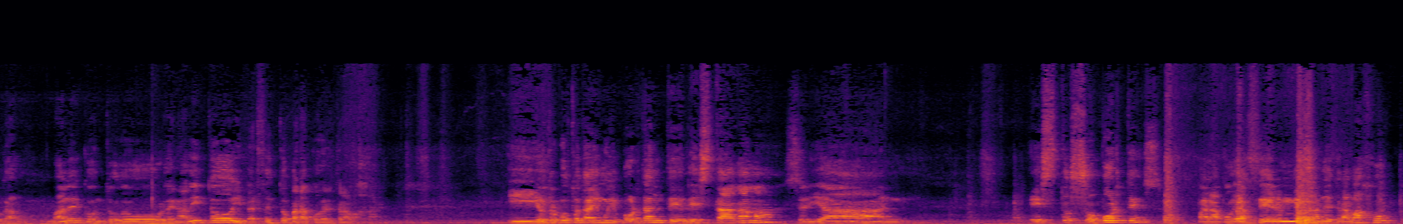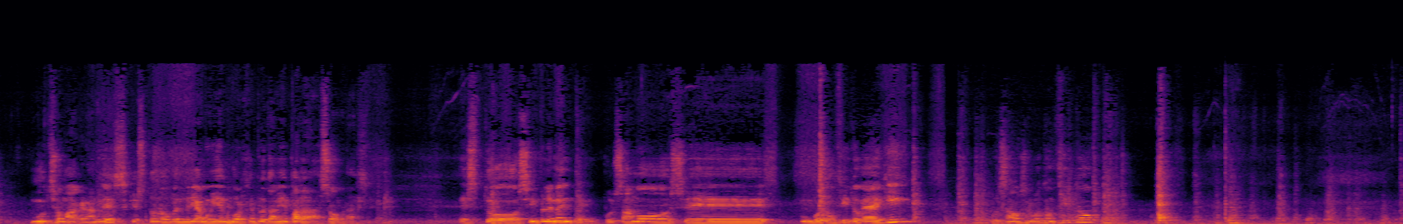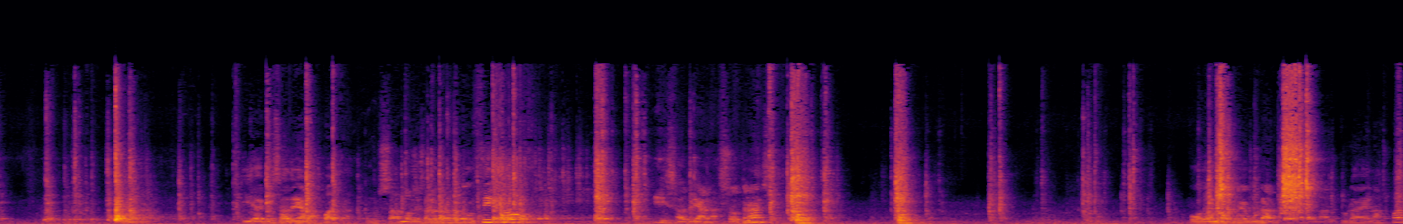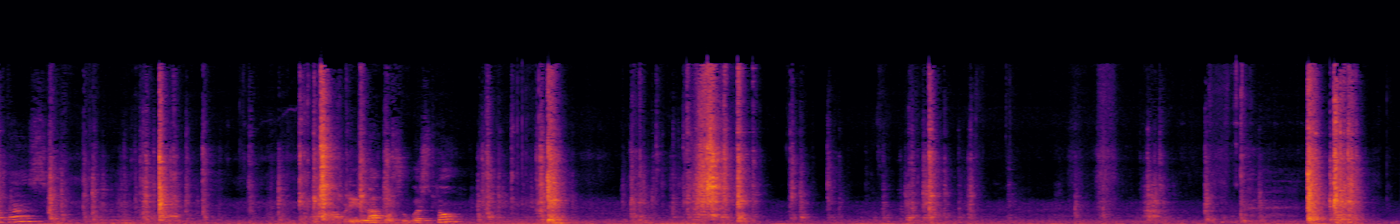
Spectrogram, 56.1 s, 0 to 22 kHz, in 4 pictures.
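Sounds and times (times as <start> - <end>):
metal sawhorse clicks and clatter: 38.9 - 41.5.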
